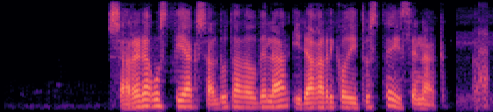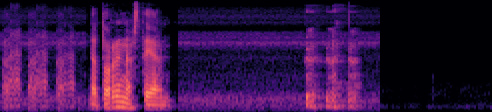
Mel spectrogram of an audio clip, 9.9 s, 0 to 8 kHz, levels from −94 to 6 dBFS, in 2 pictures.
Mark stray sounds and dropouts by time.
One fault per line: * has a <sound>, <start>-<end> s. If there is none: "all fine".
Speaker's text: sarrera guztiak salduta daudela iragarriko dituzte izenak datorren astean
* has a laugh, 4.7-5.7 s
* has a laugh, 8.0-8.5 s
